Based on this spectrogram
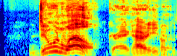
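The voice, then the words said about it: Smooth radio announcer voice. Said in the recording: “That was a good radio voice.”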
